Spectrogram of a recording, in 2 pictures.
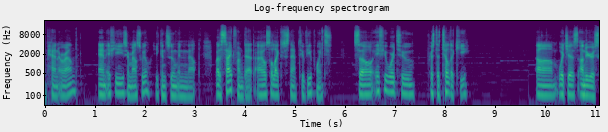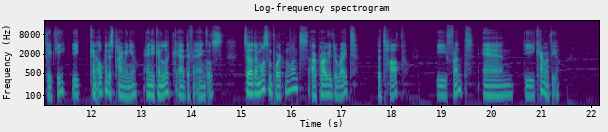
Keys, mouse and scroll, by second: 2.5 middle click, 3.7 middle click, 5.8 shift+middle click, 6.4 middle click, 13.5 `, 15.9 `, 16.9 `, 18.5 `, 19.7 `, 21.7 middle click.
